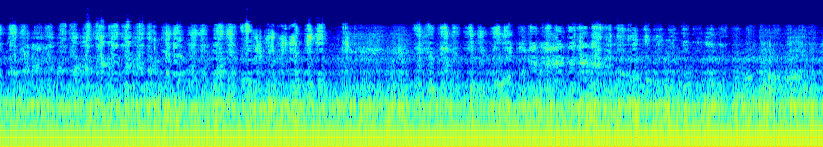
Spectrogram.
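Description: Toothbrush scrubbing teeth in rapid, scratchy strokes over a steady low hum.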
